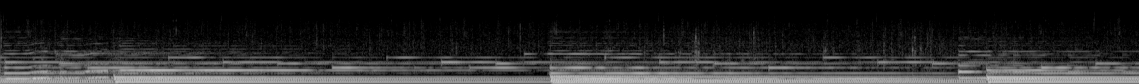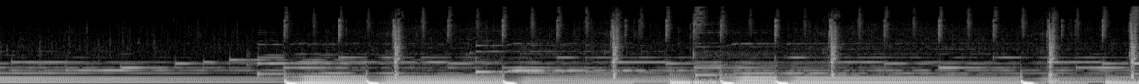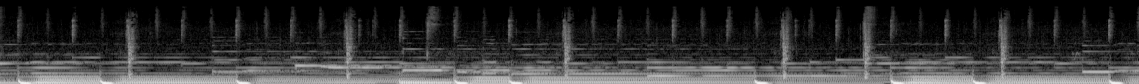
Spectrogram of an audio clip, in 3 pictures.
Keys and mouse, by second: 1.6 click, 3.0 click, 5.2 click, 6.4 click, 7.9 click, 9.9 n, 11.2 click, 14.7 shift+d, 17.4 click, 20.0 Delete, 22.0 shift+d.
